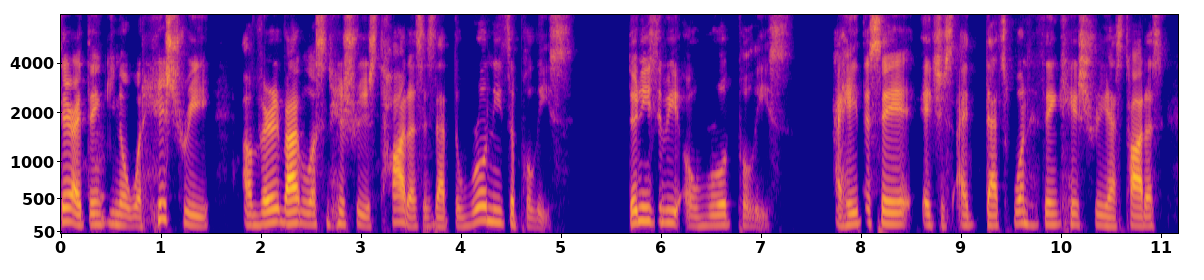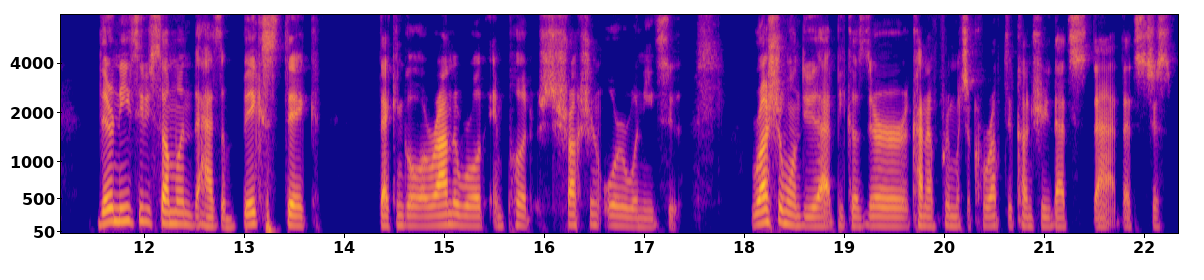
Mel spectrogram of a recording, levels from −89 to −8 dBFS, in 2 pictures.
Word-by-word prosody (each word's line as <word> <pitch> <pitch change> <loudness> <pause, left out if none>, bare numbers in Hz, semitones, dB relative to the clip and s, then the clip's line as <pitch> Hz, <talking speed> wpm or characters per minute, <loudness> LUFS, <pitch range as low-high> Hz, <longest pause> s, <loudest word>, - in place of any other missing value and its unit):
there, 185 0 +6
I - - +8
think, 150 +3 -2
you 155 - -7
know, 140 -2 -2
what 125 -1 -4
history 155 - +2 0.3
a 140 - +1
very 155 +5 +4
valuable 160 -1 +8
lesson 150 +1 0
history 155 -2 0
has 125 - +1
taught 90 -1 +2
us 120 +1 -1
is 125 - -4
that 120 -1 -3
the - - -9
world 180 +11 -2
needs 175 -3 -2
a - - -2
police. 120 -4 -8 0.5
There 165 - +4
needs 190 -1 +2
to 190 - -5
be 170 -1 -1
a - - -8
world 135 +3 -4
police. - - -8 0.4
I - - +2
hate 150 +5 0
to 180 - 0
say 155 -2 +7
it, - - -5
it's 140 -1 +1
just 125 - +1
I 140 0 -4
that's 135 -1 0
one 165 0 -2
thing 150 +1 -1
history 145 -2 -2
has 125 -2 -1
taught 130 -1 +6
us. 130 -3 -2 0.5
There 165 +5 +5
needs 190 -1 +2
to 195 - -1
be - - -3
someone 155 -3 +2
that - - -2
has 125 -2 0
a - - -9
big 140 +8 0
stick 130 -3 +1 0.6
that - - +2
can 135 - -8
go 130 -1 -3
around 135 +2 +5
the 145 - -1
world 130 -1 -3
and 125 - -9
put 140 -3 -6
structure 145 0 -1
and - - -13
order 135 -2 -5
when 120 -1 -8
it - - -11
needs 115 - -6
to. - - -12 0.8
Russia 170 +5 +6
won't 145 -5 -2
do 125 0 -2
that 130 - +1
because 125 0 -8
they're 125 -1 0
kind 135 -2 0
of 125 - -9
pretty 135 -1 -9
much 125 - -1
a - - -16
corrupted 130 -1 -7
country, 125 -1 -5
that's 120 0 -1
that - - -1
that's - - -3
just - - -3
140 Hz, 230 wpm, -28 LUFS, 125-155 Hz, 0.8 s, I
